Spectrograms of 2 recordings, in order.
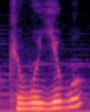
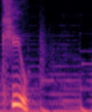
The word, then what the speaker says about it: queue: Kuwayiwu. No, you don't say it like that. You're wrong. It's just like the letter Q. Just Q. The front of the Q.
